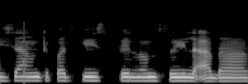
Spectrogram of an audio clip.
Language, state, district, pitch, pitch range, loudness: Kurukh, Chhattisgarh, Jashpur, 170 Hz, 165-175 Hz, -22 LUFS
